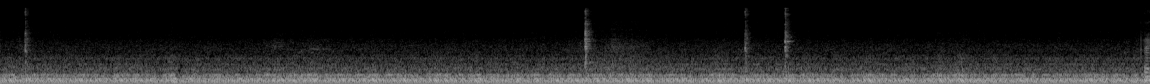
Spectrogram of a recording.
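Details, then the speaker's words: Skutt kiln starting a slow-speed firing, vented with the top peephole out. Sharp isolated clicks over a low hum are the automatic controller switching its three independently thermocouple-controlled elements on. Normal relay operation. "clicking noise is the automatic kiln setter turning the elements on inside the kiln."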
